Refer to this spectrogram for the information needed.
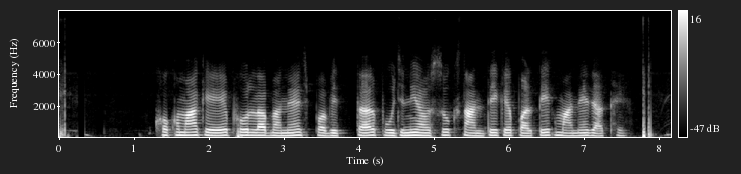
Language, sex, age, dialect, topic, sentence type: Chhattisgarhi, female, 31-35, Eastern, agriculture, statement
